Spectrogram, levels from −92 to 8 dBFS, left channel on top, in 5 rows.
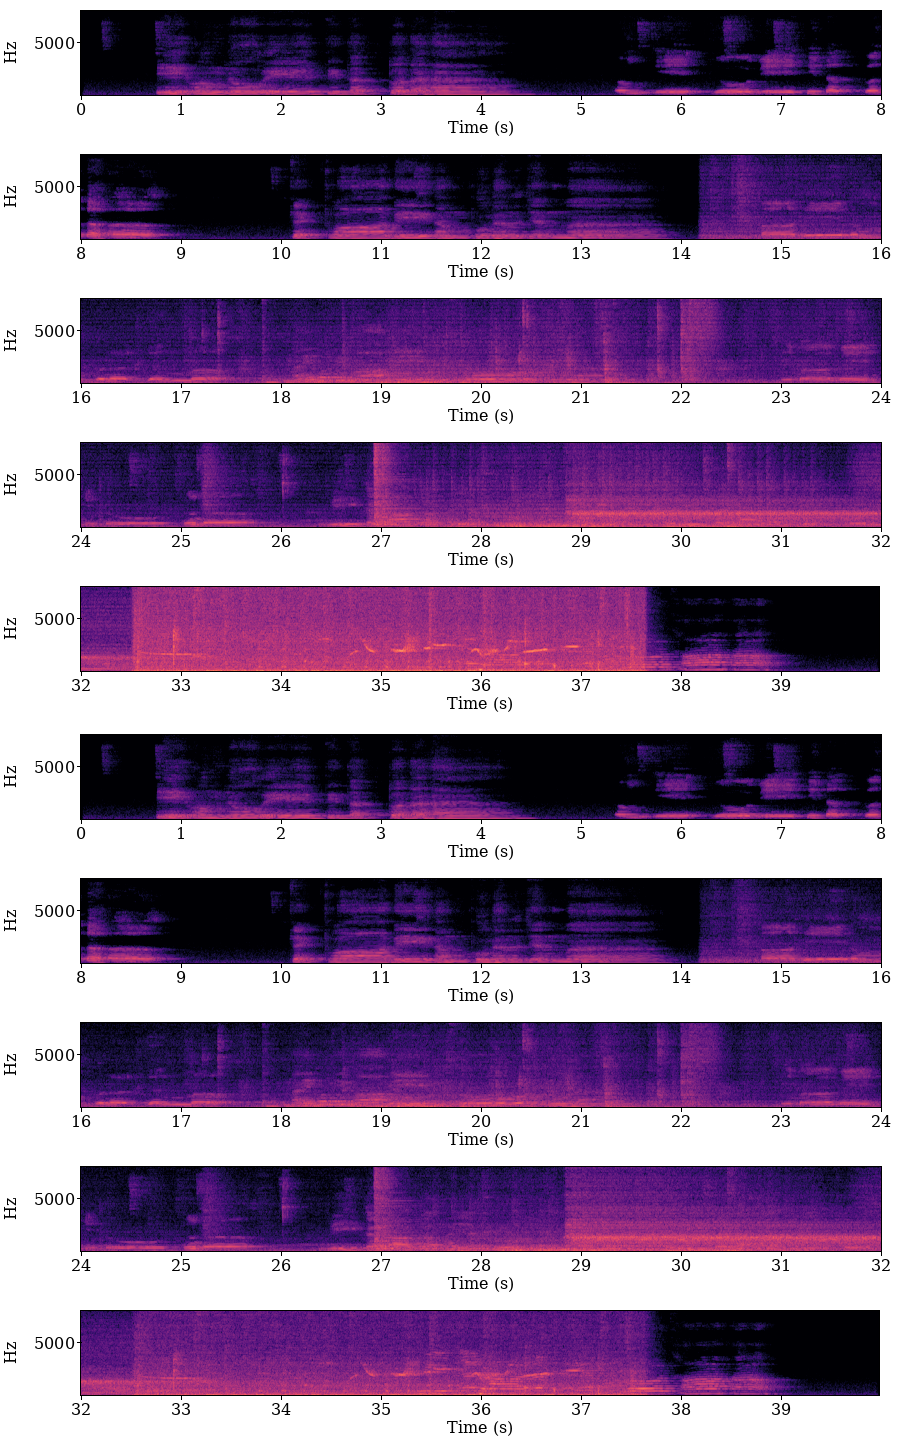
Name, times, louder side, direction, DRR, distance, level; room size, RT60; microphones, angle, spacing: voice 1, 0.7-4.5 10.1-13.8 18.0-21.8 26.4-29.1 29.9-33.7, equal, 15° right, -5 dB, 1.9 m, -38 dB
voice 2, 5.3-8.8 14.8-17.5 23.0-26.3 27.0-27.1, left 1 dB, ahead, 1 dB, 0.4 m, -38 dB
sound 1, 14.2-32.6, left 1 dB, 25° left, 0.9 m, -38 dB
sound 2, 28.8-34.9, right 1 dB, 90° right, 1.8 m, -33 dB
Bicycle, 32.5-37.6, left 6 dB, 65° left, 0.4 m, -22 dB
voice 3, 35.3-38.9, right 1 dB, 35° right, -6 dB, 3.7 m, -34 dB
7.4 x 4.9 x 6.1 m, 0.68 s
head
